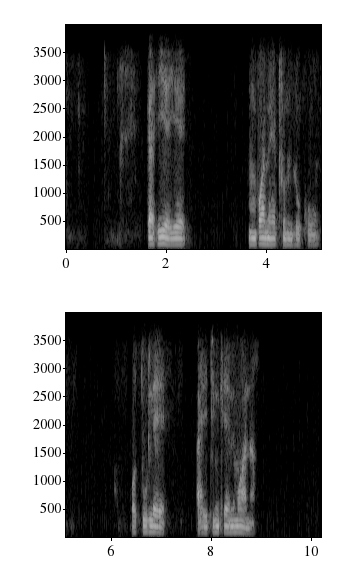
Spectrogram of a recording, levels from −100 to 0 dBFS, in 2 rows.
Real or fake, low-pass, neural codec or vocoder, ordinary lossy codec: real; 3.6 kHz; none; Opus, 32 kbps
